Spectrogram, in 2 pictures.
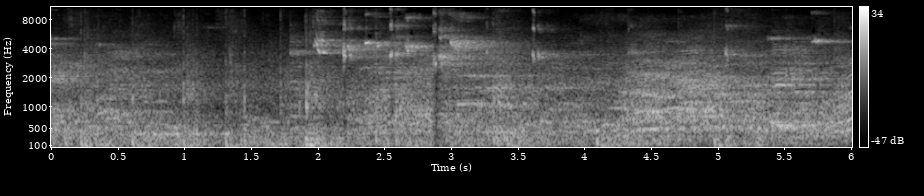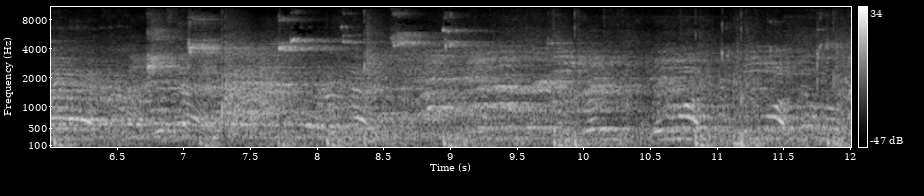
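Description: A basketball dribbled and bouncing on a hardwood gym floor during a fast pickup game, echoing in a large gym. Sneakers squeak in short chirps and players call out in the background.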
